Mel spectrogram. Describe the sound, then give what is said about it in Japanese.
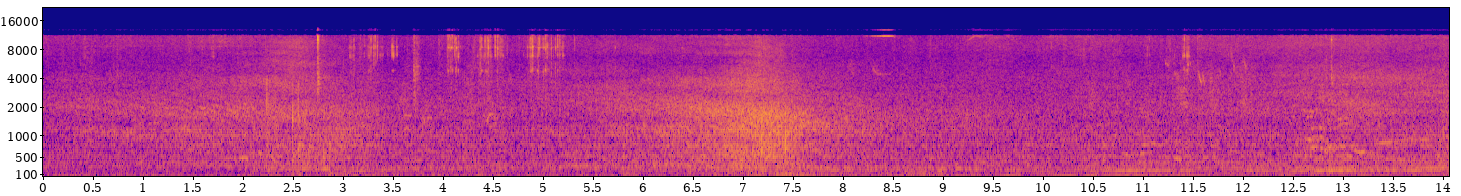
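Steady outdoor street rumble with traffic around at a four-way crossroads on Ginza-gai street in Hikone, with cars coming from several directions; one car swells louder as it passes midway before fading back into the background noise. “今四つ筋に当たっていろんな方向から車が来たのでちょっとびっくりしましたが”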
